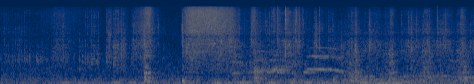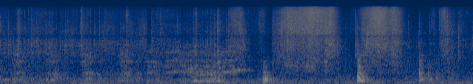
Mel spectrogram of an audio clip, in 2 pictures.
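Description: Scissors cutting a sheet of brown pattern paper: a run of snips along a drawn line, with crisp rustling and crinkling of the paper as it is handled. The loudest moments are bursts of paper rustle about three seconds in and twice near the end.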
